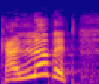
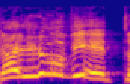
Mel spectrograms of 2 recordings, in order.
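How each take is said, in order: First: High, louder gush; delighted client. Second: Hammed-up high French accent. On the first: Acted. Acted delighted client, before accent added. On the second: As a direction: exclaim it loudly in a mock French accent. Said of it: "has a goddamn French accent".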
